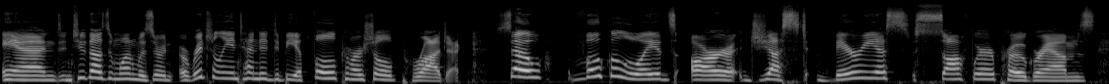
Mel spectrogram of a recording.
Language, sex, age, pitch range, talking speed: English, female, 20-39, 195-290 Hz, 105 wpm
